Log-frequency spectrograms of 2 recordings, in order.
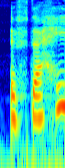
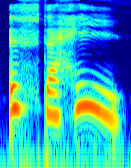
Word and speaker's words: افتحي: افتحي الباب. افتحي with the E sound in the end.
